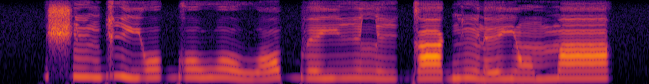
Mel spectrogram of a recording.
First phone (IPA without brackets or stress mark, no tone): ʃ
